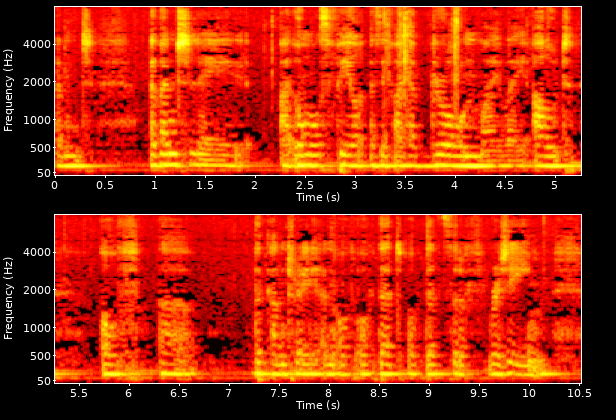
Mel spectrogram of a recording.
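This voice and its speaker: A woman with a Czech accent speaks at a fairly slow pace with long, frequent pauses, in audible room echo. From Czech Republic. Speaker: illustrator. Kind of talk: panel talk at book event. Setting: bookshop event with audience. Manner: halting.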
